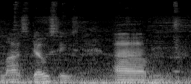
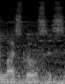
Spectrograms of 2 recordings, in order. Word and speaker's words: Las Dosis: So this is out here at Las Dosis. Or Las Dosis, if you want to say it correctly.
